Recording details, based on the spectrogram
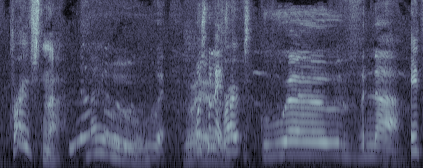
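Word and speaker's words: Grosvenor: You don't pronounce the S. Groves. No, Grovener.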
